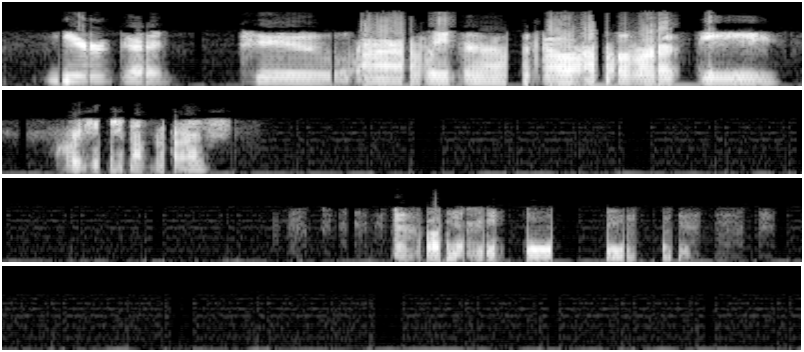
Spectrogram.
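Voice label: police radio dispatch, ScottsdalePolice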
